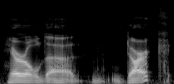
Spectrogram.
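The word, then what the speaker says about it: Harold Darke: It has Harold Dark. Am I pronouncing that right? – You are, yeah.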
